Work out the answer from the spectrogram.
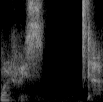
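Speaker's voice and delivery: slow, quiet whisper. Player's character walks up to the others and asks them, whispering. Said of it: "I'll whisper".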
